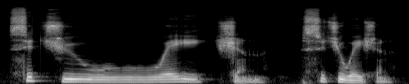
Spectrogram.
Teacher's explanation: situation we have two vowels together the U and the a we need to link these vowels with the sound like the W sound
